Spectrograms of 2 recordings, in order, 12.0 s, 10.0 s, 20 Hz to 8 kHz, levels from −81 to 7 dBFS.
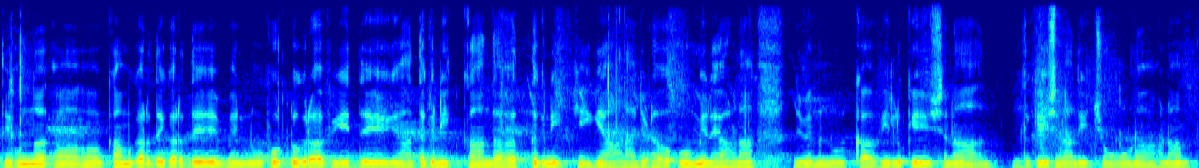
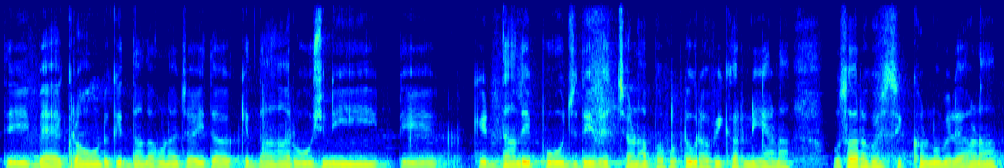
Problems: constant background noise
